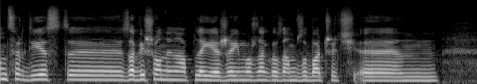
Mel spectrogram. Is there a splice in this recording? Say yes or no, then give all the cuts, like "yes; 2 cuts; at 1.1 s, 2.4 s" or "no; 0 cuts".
no; 0 cuts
